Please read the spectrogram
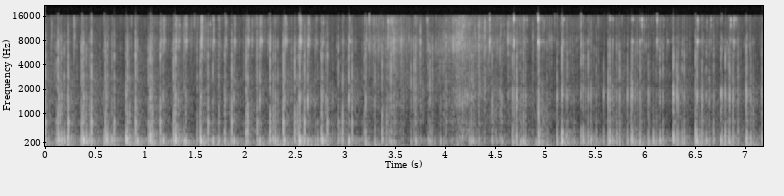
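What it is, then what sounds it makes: Patent leather handbag. A hollow burgundy and black glossy patent leather handbag, held in front of a microphone, is tapped fast with long nails. The result is a dense, steady stream of short, dry clicks with a low-mid body around 240 Hz and almost no ring. The tapping softens for a moment midway, then picks back up.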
